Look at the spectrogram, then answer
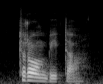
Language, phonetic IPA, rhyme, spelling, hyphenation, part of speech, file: Hungarian, [ˈtrombitɒ], -tɒ, trombita, trom‧bi‧ta, noun, Hu-trombita.ogg
- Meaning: trumpet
